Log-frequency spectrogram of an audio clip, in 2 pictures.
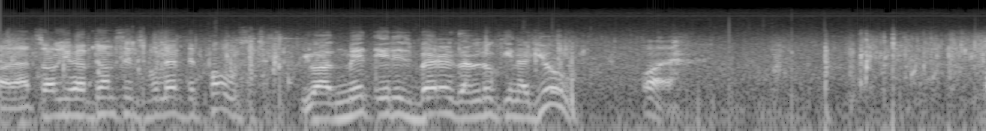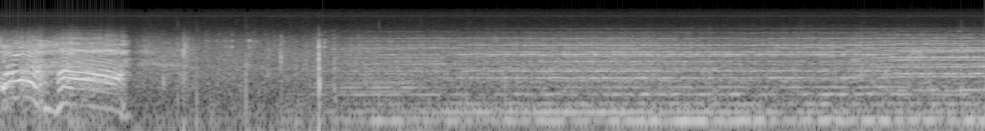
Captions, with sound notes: - Oh, that's all you have done since we left the post. - You admit it is better than looking at you. - What. (water splashing) (man shouts) (somber music)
